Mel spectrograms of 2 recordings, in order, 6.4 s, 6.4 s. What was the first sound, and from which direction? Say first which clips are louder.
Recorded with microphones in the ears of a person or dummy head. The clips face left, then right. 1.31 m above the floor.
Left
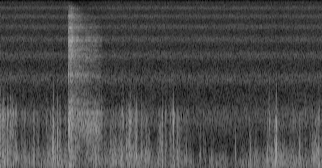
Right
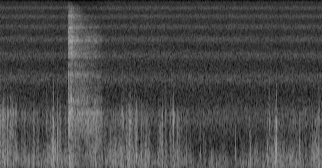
A gunshot: left 1 dB; 25° left (ahead or behind).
